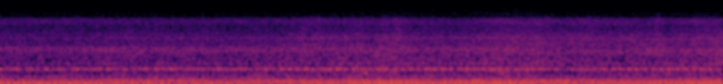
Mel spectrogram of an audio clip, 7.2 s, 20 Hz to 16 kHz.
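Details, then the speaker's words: Toyota Belta, 1.0 L three-cylinder, idling around 800 rpm with a low, uneven rumble and irregular pulsing; the car shakes abnormally. Complaint is a rough idle with intermittent stalling, and the scan-tool data looks normal. "As soon as start the car I can feel that rough idling condition that mean car is shaking and vibrating a little bit abnormally."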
